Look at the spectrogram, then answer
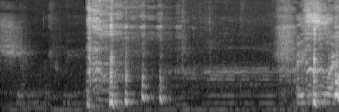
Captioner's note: laughing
